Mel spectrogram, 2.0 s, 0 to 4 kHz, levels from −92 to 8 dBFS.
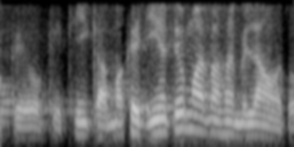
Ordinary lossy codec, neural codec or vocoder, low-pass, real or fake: AAC, 32 kbps; none; 3.6 kHz; real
